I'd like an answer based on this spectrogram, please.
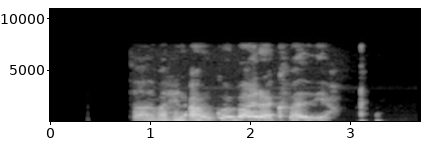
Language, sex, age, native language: Icelandic, female, 40-49, Icelandic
